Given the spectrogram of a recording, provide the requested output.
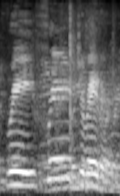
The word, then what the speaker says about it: refrigerator: okay so five syllables which syllable is stressed second second second second are you sure yes refrigerator okay let's analyze it what about the vowel in the first syllable make it weak okay if you say re too clear make it weak okay now how about the second solo free fridge now of course we already identified this as a stress syllable so it must be clear it must be long free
